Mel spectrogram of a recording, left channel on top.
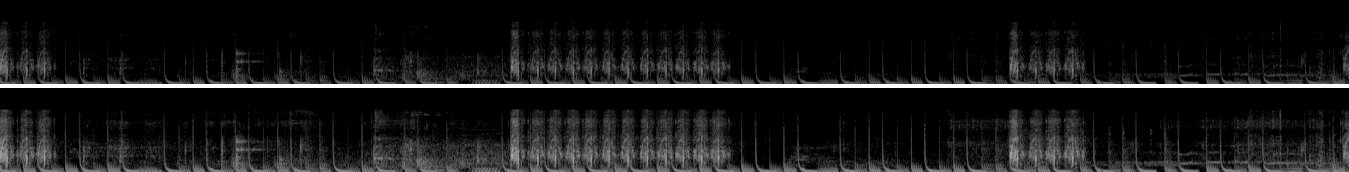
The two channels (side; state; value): left; quieter; 11.0 dB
